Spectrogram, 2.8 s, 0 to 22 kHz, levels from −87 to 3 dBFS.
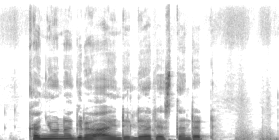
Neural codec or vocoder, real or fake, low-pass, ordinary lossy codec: none; real; none; none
